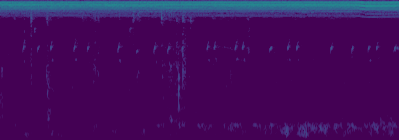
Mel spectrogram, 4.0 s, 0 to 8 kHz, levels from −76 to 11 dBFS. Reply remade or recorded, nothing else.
recorded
